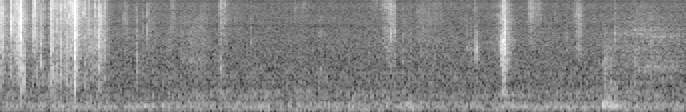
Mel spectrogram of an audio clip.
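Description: Foil booster-pack wrapper crinkling for about the first second, then faint rustles and clicks of a small stack of trading cards being handled, with one sharper click about five seconds in.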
